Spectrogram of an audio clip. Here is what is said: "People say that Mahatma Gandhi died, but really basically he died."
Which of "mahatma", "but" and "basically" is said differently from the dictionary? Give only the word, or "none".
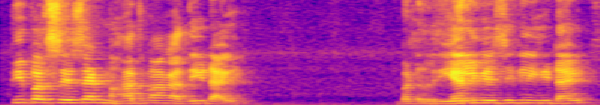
none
